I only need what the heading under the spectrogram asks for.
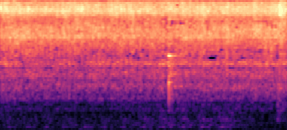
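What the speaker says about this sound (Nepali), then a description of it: "टमाटरलाई पनि गल्नसम्म टमाटर पाक्नसम्म पकाउँछु" Tomatoes fry in a pan with garlic, cumin and spices, giving a steady, close, even sizzle with faint stirring scrapes and one brief clink partway through.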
